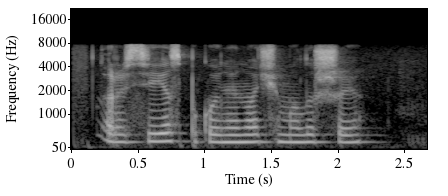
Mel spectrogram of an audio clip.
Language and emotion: Russian, neutral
